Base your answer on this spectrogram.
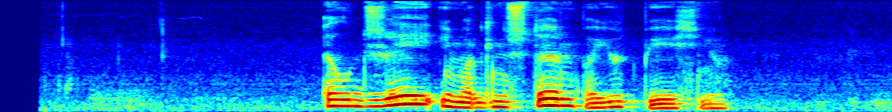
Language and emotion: Russian, sad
